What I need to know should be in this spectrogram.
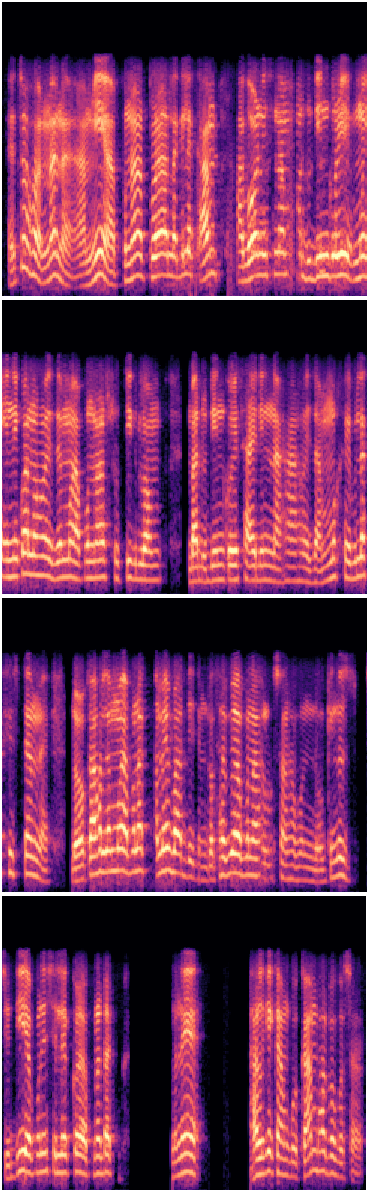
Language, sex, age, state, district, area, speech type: Assamese, male, 30-45, Assam, Nagaon, rural, conversation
